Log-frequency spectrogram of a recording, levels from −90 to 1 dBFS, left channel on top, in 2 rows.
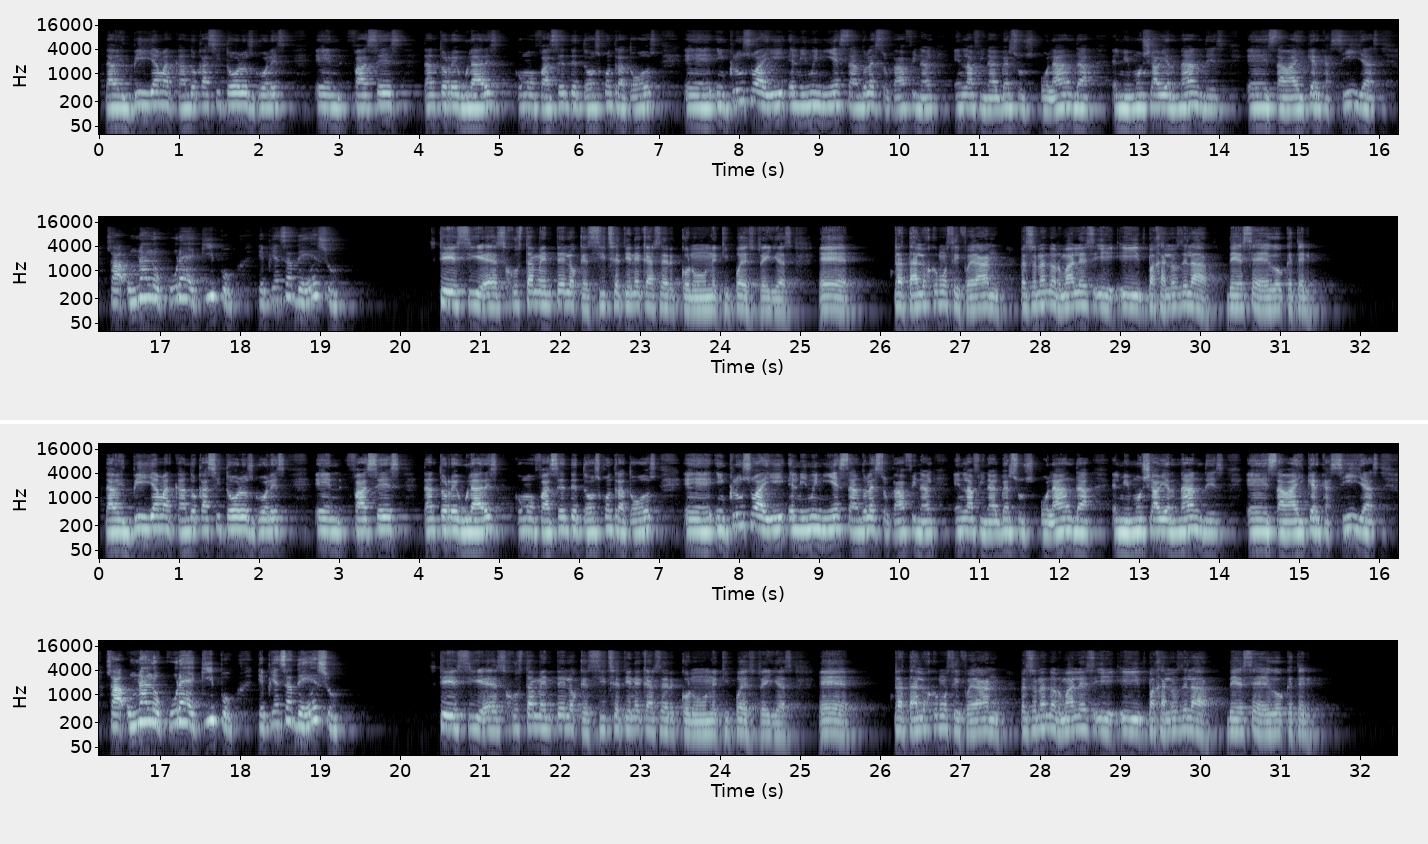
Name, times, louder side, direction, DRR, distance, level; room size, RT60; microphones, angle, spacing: voice 1, 0.1-2.3 2.7-3.7 4.1-14.0 14.3-16.0 16.3-17.9 18.2-19.3, right 4 dB, 45° right, 12 dB, 0.4 m, -26 dB
voice 2, 20.5-25.6 26.2-31.4, left 2 dB, 20° left, 11 dB, 0.5 m, -28 dB
10.5 x 4.1 x 7.5 m, 0.71 s
head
